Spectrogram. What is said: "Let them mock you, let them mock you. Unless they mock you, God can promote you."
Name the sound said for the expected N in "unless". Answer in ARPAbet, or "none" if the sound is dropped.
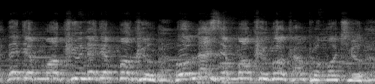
none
